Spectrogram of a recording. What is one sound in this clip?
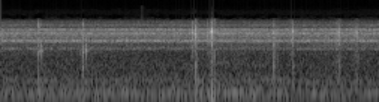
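Calculator keys click as they are pressed.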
